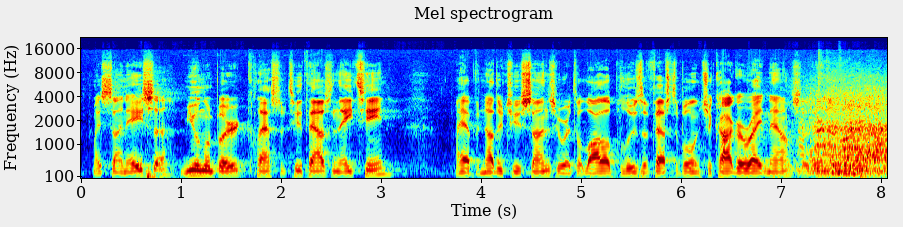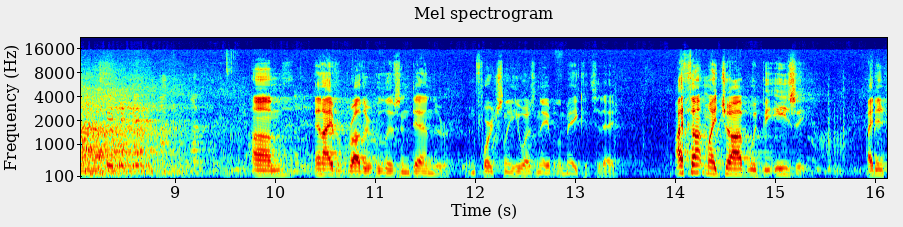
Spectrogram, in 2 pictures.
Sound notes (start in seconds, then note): 7.0 audience laughing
